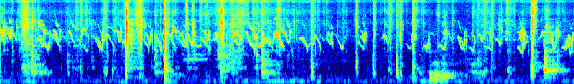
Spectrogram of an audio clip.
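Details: Grey francolin (dakhni teetar) chicks feeding, bred birds: many high thin peeping notes, each quickly rising and falling, overlapping in a busy stream, with scattered clicks and scratching taps and a few lower clucks.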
